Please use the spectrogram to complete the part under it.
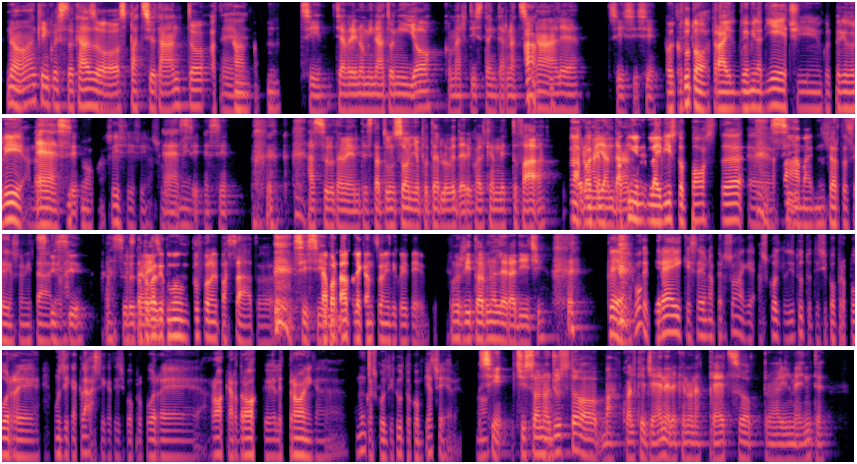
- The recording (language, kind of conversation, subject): Italian, podcast, Come il tuo ambiente familiare ha influenzato il tuo gusto musicale?
- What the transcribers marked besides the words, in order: chuckle; chuckle; chuckle; laughing while speaking: "È"; chuckle; chuckle; "probabilmente" said as "proabilmente"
